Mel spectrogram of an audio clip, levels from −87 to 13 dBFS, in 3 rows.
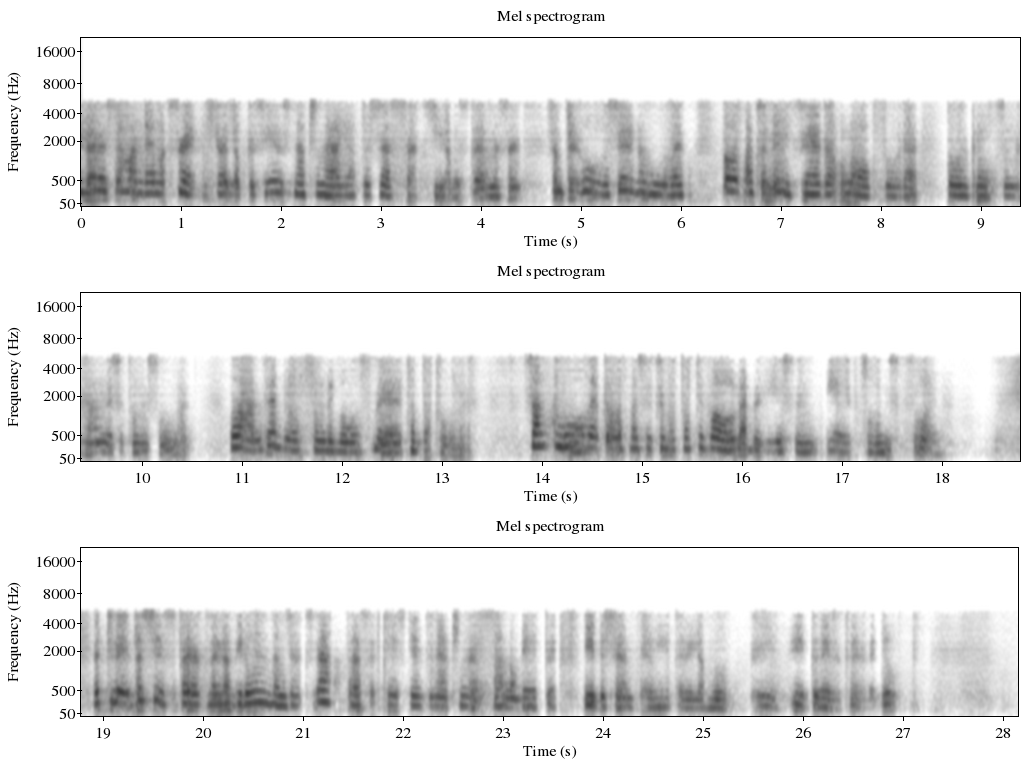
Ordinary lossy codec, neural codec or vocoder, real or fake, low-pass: none; codec, 44.1 kHz, 0.9 kbps, DAC; fake; 5.4 kHz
